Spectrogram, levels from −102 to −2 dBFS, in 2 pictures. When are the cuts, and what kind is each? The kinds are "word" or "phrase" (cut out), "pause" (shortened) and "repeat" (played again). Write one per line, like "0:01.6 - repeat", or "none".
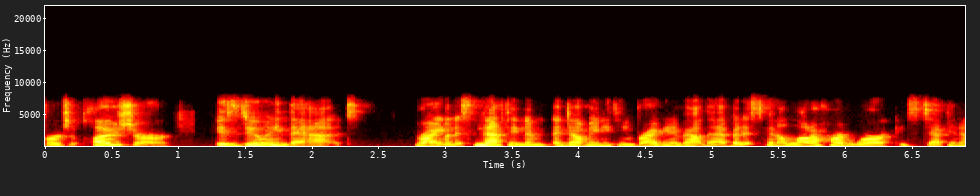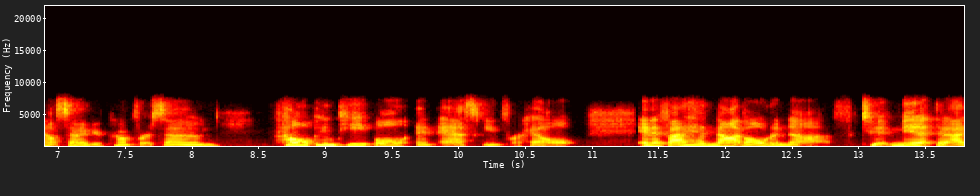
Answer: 0:01.1 - pause
0:03.0 - word
0:11.3 - pause
0:12.1 - word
